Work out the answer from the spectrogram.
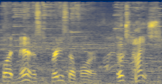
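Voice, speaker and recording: Hoarse, excitable young man vlogging. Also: high voice, moderate pace, over music. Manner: excitable, chatty, lots of ums and likes. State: losing his voice, hoarse. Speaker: vlogger host. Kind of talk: casual vlog walkthrough. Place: outdoors at an amusement park.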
